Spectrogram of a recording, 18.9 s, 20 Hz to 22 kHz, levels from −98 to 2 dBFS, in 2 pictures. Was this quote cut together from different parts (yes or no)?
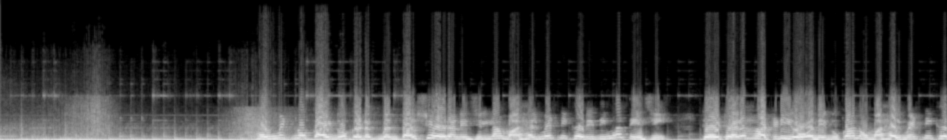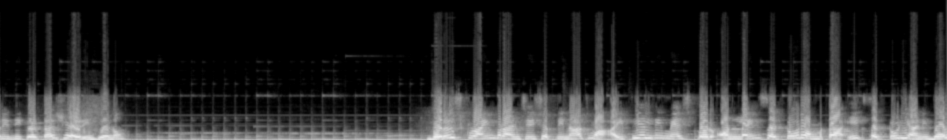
no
